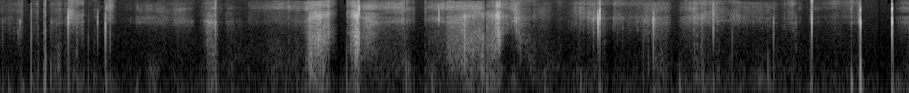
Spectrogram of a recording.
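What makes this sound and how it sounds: A small hollow white plastic earphone inline remote microphone, held between the fingers, is tapped and scratched with long nails. Sharp, dry, bright clicks come in quick irregular bursts, mixed with softer hissy scratching and almost no low end. The taps stop dead with no ring.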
